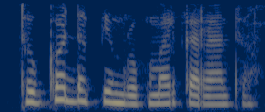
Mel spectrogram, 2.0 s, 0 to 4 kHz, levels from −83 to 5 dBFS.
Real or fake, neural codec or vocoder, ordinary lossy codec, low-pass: real; none; AAC, 24 kbps; 3.6 kHz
